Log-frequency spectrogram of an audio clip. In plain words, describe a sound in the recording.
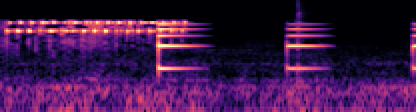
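A short chime rings out.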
